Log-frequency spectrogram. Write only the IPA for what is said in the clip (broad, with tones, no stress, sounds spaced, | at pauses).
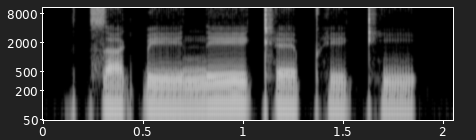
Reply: t͡s a˨˦ k͡p eː˨ n eː˦ kʰ ɛ˨ pʰ e˨ kʰ ĩ˨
